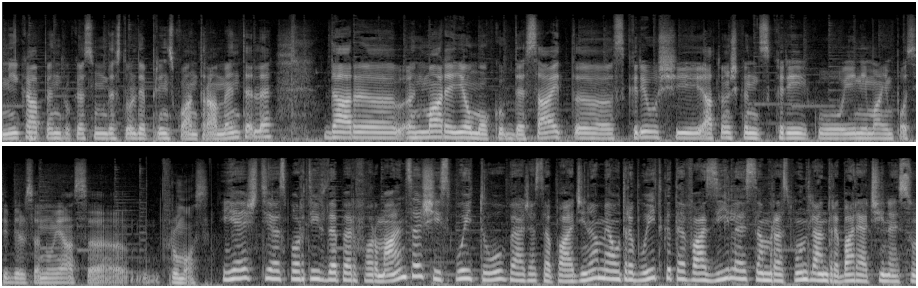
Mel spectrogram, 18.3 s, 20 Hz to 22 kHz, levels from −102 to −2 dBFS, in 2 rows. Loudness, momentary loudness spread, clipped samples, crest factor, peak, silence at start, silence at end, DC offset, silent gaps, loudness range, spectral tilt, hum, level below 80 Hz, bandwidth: -29 LUFS; 8 LU; under 0.1%; 16 dB; -14 dBFS; 0 s; 0 s; under 0.1%; none; 5 LU; -6 dB/octave; none; -52 dBFS; 15.5 kHz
